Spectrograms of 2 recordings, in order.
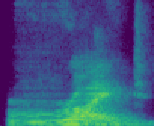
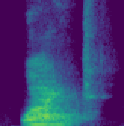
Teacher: initially the r is usually substituted with a w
